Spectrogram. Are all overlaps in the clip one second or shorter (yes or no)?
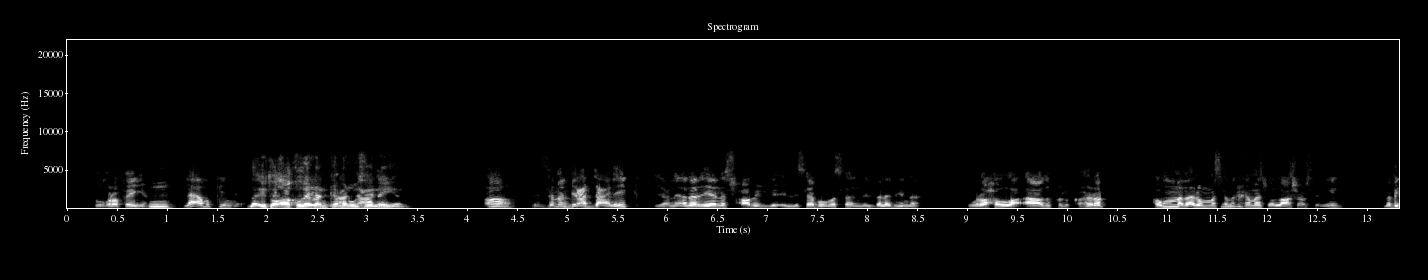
no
